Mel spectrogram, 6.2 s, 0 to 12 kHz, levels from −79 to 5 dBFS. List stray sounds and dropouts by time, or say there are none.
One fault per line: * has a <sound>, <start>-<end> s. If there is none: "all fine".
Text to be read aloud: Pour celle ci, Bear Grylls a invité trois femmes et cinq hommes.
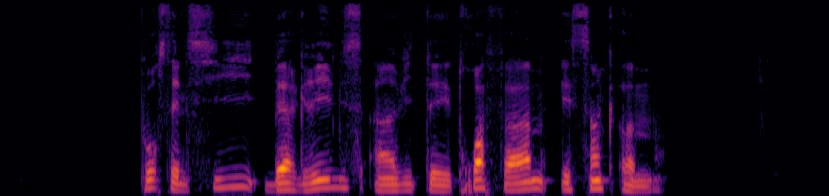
all fine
